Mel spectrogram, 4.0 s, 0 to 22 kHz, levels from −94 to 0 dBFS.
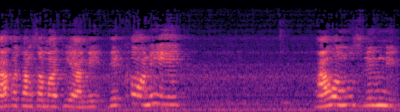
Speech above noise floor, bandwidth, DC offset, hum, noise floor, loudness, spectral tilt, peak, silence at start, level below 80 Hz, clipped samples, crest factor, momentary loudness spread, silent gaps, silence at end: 22 dB; 15.5 kHz; under 0.1%; none; -47 dBFS; -25 LUFS; -3.5 dB/octave; -6 dBFS; 0 s; -56 dBFS; under 0.1%; 20 dB; 11 LU; none; 0 s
